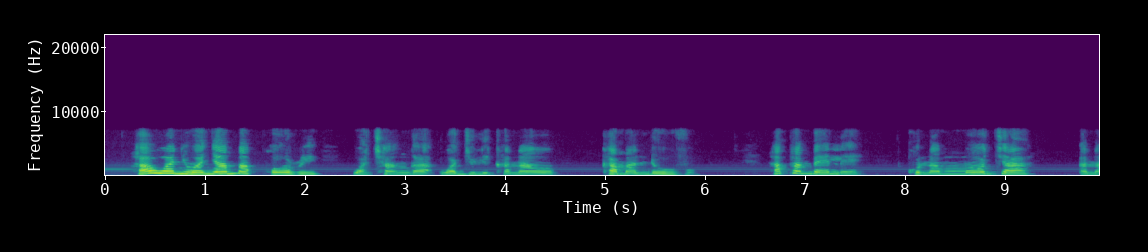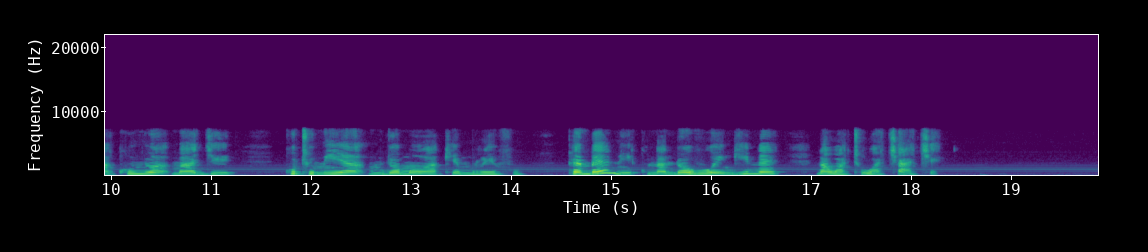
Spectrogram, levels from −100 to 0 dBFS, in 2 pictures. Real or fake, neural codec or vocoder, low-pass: real; none; 7.2 kHz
